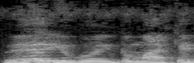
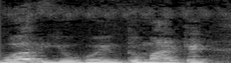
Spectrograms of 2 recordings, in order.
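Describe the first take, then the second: First: The first word sounds like 'wear'. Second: The first word sounds like 'wur'. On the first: "वेयर" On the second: "वेयर की जगह पर वर भी कर सकते हैं"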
